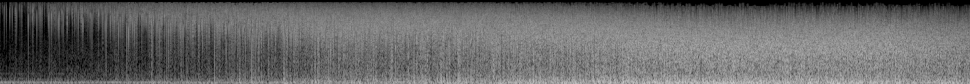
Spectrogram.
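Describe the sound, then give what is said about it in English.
Synthesized crackling noise imitating deep frying, made by using noise to modulate another sound so it wobbles, starting with a low hum and quickly swelling into a dense, loud, sizzling hiss that fizzes steadily to the end. No voices. “This is this is using noise to modulate, make something else wobble about, which makes it sound like you're frying something.”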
